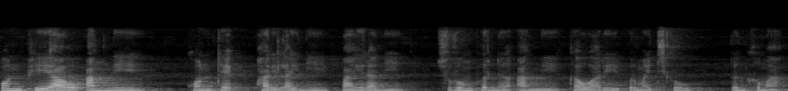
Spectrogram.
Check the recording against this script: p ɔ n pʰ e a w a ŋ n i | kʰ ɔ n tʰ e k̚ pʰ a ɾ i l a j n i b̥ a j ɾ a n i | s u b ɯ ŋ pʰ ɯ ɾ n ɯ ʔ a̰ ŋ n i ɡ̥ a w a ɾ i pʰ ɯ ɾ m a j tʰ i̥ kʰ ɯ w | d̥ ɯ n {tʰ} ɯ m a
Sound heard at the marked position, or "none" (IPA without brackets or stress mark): kʰ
